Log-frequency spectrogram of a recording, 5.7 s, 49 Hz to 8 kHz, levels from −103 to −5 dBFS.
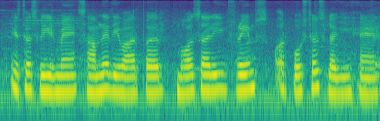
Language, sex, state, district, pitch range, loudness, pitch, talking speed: Hindi, male, Maharashtra, Nagpur, 160-180 Hz, -15 LUFS, 170 Hz, 135 wpm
